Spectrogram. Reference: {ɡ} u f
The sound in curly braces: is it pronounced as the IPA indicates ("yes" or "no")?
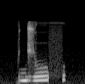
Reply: no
